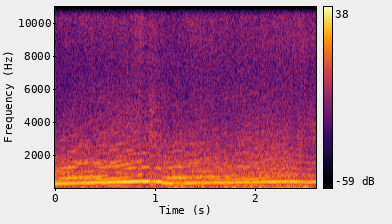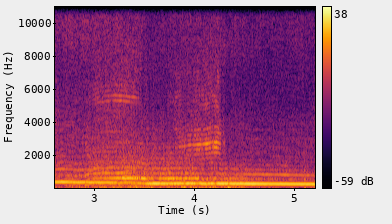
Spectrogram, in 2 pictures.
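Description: A car engine runs loud and close with a steady droning hum that dips and rises slightly as it shifts, as though driving off, with no talking over it.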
